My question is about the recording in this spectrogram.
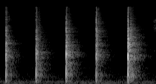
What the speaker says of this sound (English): All right, clap your hands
